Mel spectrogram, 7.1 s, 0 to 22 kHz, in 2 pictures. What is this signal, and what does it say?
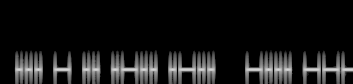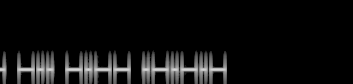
Morse code, heard as a keyed tone, about 25 wpm, 700 Hz. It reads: STILL BODY.
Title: A Sound Of Thunder 25wpm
